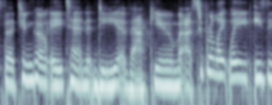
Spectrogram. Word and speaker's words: Tineco: So again, it's the Tinco, and that's spelled TINECO.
